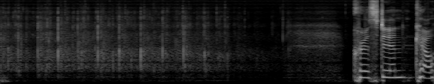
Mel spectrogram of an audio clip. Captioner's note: crowd applauding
